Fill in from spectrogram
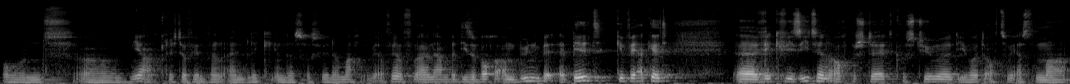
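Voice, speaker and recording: A man speaks in an unremarkable speaking voice at a medium pitch. His pace is moderate and his pitch variation ordinary. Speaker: theatre podcast co-host. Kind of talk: casual chat.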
